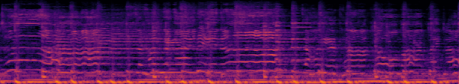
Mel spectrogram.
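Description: Live band playing Thai ramwong dance music, with a singer's voice over a steady heavy bass beat.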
